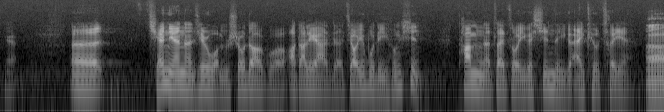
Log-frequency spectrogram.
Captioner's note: speaking in Chinese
